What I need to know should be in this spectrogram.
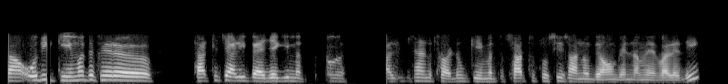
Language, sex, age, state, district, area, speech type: Punjabi, male, 30-45, Punjab, Fazilka, rural, conversation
